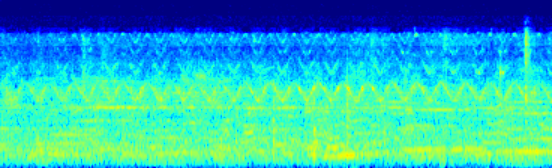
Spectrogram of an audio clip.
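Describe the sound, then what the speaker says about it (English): An alarm sounds near the Magic Kingdom castle at Walt Disney World, a continuous warbling electronic wail rising and falling steadily at a distance under busy crowd noise. "I hear an alarm."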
